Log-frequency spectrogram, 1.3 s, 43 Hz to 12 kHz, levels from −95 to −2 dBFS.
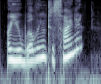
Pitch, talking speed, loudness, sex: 250 Hz, 285 wpm, -15 LUFS, female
